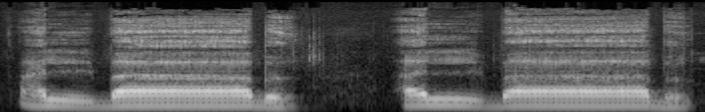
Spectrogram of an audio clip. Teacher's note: وقف ہوگا تو آخر پہ پھر با ساکن ہو جائے گا۔ جب با ساکن ہو گیا تو اس کو ہم قلقلہ کریں گے، یعنی کہ آواز کو واپس کی طرف پلٹا کے پڑھیں گے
